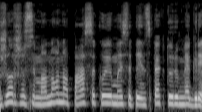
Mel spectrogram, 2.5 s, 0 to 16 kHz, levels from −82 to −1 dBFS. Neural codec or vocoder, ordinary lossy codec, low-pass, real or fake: vocoder, 44.1 kHz, 128 mel bands, Pupu-Vocoder; AAC, 64 kbps; 14.4 kHz; fake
